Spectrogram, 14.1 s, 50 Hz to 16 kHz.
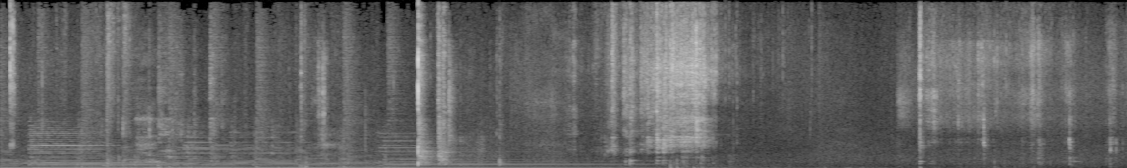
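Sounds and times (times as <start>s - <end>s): coals and metal shovel clinking: 1.2s - 4.3s, 5.2s - 9.8s, 11.2s - 14.0s
charcoal rattling pour: 7.6s - 9.2s.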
